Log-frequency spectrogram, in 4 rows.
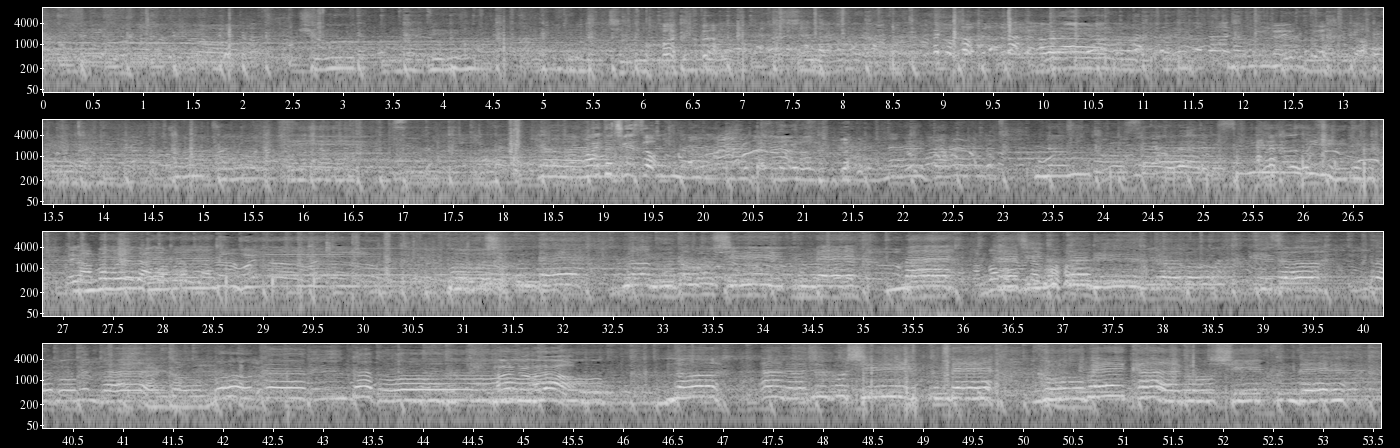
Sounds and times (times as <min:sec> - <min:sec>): Music: 0:00.0 - 0:53.5
Speech: 0:05.0 - 0:46.6.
